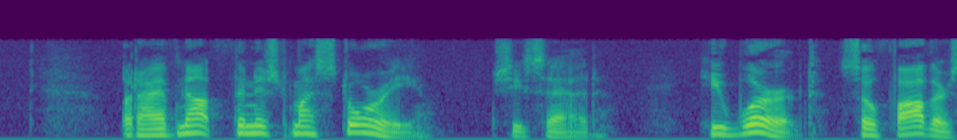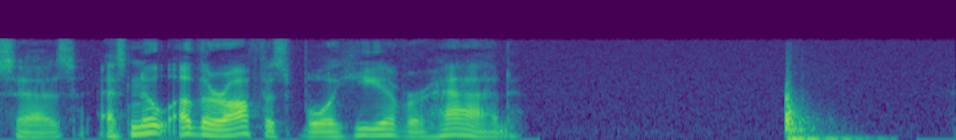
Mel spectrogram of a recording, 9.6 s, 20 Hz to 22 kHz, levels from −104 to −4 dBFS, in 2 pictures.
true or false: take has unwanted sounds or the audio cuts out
true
